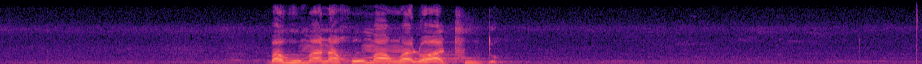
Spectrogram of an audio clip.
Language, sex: Northern Sotho, male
